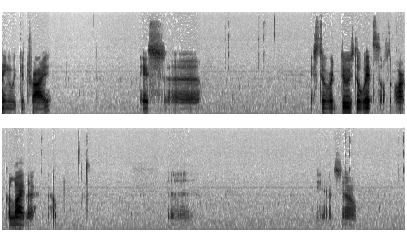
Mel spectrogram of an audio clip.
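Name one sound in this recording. A young man talks calmly and closely into a microphone, in short bursts with pauses.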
